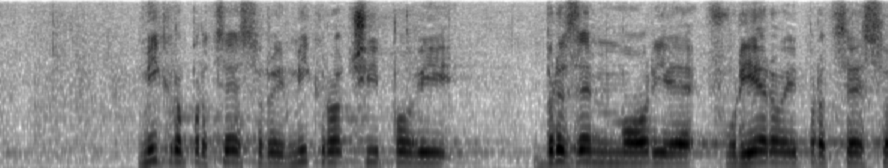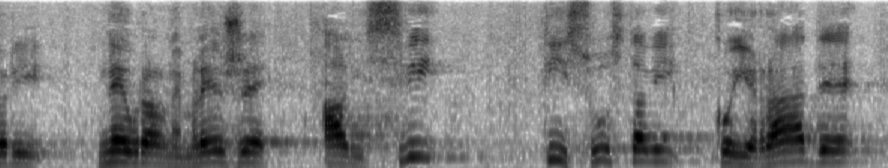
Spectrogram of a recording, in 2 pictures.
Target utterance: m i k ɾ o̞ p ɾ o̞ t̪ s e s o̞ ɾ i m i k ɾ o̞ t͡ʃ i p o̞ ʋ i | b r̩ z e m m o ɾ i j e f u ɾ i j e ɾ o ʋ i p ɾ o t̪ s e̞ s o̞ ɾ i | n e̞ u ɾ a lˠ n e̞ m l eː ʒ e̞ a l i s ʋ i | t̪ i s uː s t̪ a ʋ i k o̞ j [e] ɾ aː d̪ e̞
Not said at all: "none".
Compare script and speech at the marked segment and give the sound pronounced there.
i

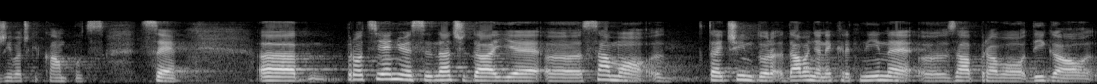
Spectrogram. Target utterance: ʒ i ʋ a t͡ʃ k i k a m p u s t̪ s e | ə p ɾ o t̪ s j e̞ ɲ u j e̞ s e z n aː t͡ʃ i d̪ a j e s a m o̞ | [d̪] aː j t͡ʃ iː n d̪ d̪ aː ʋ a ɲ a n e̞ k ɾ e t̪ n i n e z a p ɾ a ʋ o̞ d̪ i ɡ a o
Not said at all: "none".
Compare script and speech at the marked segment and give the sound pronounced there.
t̪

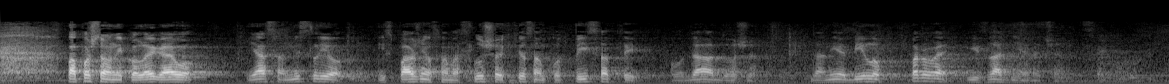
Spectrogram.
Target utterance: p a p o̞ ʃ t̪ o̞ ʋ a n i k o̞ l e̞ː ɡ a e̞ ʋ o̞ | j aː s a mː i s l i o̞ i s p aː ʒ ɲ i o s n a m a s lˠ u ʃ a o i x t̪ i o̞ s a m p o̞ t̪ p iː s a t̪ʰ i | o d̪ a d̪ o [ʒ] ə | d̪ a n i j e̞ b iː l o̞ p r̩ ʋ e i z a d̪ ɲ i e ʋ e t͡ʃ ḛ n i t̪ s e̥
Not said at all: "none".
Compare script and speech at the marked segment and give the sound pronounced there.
ʒ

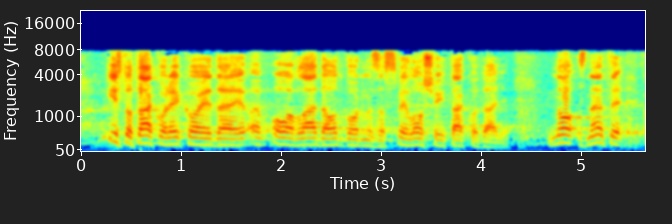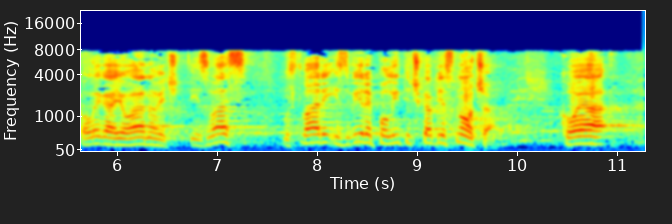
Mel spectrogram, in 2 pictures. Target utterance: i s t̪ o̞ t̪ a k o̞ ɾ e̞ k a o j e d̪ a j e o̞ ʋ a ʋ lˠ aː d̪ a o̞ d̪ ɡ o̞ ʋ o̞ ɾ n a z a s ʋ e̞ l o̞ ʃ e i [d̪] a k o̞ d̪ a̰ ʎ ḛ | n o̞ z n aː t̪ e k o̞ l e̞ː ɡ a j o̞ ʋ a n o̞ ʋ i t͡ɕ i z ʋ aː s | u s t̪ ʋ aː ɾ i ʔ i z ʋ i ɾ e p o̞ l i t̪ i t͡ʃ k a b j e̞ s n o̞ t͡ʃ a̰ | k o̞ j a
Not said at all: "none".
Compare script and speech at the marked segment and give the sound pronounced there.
t̪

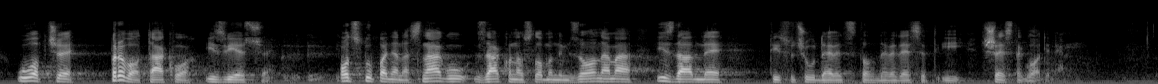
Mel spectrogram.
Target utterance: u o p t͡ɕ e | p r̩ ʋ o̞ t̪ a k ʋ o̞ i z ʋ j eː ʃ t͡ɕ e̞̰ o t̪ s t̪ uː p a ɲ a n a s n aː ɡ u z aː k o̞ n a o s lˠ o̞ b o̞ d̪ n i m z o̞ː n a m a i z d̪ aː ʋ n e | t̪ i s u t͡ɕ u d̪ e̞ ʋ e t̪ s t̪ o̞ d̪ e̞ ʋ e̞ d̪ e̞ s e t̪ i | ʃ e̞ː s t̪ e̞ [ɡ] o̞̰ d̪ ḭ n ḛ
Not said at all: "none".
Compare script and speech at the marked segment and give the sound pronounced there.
ɡ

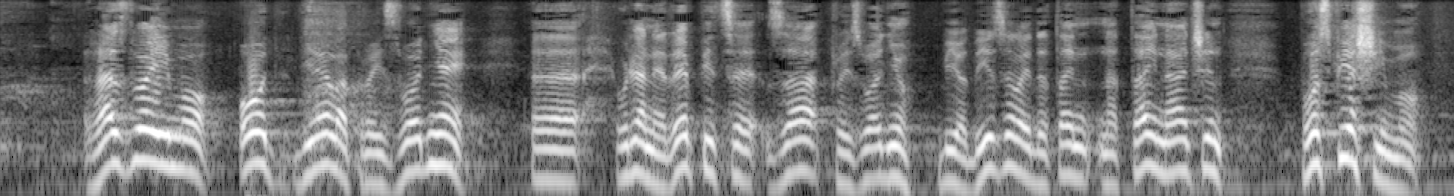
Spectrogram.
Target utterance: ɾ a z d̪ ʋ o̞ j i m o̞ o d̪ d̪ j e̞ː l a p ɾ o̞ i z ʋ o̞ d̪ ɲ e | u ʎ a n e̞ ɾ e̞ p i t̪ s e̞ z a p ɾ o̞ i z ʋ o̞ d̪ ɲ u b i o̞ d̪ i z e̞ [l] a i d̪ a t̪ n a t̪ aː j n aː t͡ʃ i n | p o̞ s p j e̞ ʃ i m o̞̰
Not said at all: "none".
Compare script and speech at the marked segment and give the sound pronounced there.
l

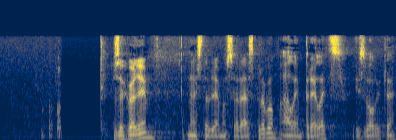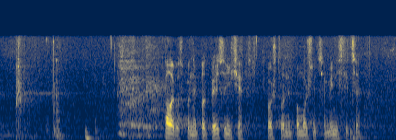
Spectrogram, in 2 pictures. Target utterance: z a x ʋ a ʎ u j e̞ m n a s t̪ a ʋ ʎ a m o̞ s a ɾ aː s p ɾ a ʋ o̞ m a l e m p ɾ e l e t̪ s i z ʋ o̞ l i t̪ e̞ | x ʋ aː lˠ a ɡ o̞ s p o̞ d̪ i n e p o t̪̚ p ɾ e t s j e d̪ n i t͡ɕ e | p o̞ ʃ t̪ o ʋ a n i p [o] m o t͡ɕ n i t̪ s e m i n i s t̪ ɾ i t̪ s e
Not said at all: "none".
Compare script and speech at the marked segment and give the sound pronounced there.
o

